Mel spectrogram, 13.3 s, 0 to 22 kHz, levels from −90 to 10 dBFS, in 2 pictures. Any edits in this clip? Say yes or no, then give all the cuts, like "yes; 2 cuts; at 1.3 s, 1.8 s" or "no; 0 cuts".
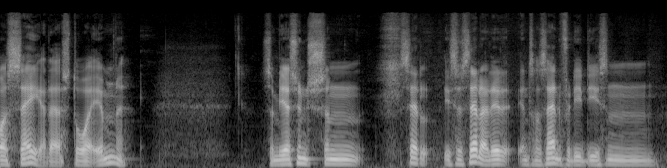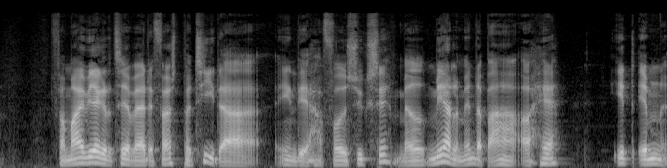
no; 0 cuts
